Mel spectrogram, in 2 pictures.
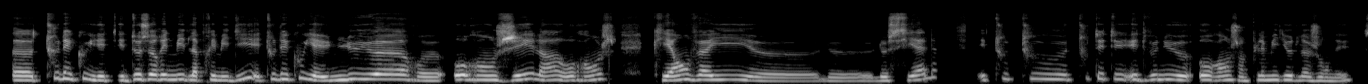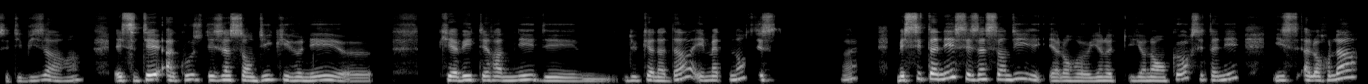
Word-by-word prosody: heu, 195 -1 +5
tout 290 - -3
d'un 260 -2 +2
coup, 255 +4 -5
il 205 -4 +1
était 190 0 0
14:30 230 +2 +3
de 210 - -5
l'après-midi 195 - 0
et 380 - -1
tout 245 - -6
d'un 245 +1 +1
coup, 275 +6 -6
il 240 - -1
y - - +7
a - - +5
une 185 +3 +4
lueur, 235 -4 +3
heu, 175 -1 -1
orangée 210 0 +6
là, 205 -2 -2
orange, 195 +6 -3 0.4
qui 195 0 +3
a 195 - +4
envahi, 215 -2 0
heu, 155 -2 -6
le 155 -1 -9
le 175 +2 -2
ciel 200 - -1 0.5
et 200 - -7
tout 250 -4 -11
tout 245 -3 -5
tout 265 - -16
était 235 -3 -6
est - - -1
devenu, 220 +3 -3
heu, 195 -1 +4
orange 205 -1 0
en 175 - -4
plein 205 +3 -3
milieu 205 0 +1
de 185 - -9
la 185 - -3
journée. 165 +2 -6
C'était 155 0 -9
bizarre, 170 +1 -6
hein 190 +5 -8 0.3
et 175 - +2
c'était 180 +6 +7
à 205 -3 +1
cause 210 +3 -3
des 200 +1 +1
incendies 200 -1 +1
qui 205 -3 -3
venaient, 180 +2 0
heu, 150 -1 -7 0.7
qui 195 - +3
avaient 190 +2 +4
été 205 -1 -2
ramenés 190 +3 -1
des, 170 -4 -2
hem, 80 - -9 0.2
du 175 +1 -5
Canada, 190 - -1
et - - -3
maintenant 200 +7 -3
c'est - - -1
c 200 -1 -3 0.7
ouais. 235 +7 -9 0.4
Mais 190 - +5
cette 240 +6 +2
année, 255 +7 +6
ces 230 -11 +1
incendies 235 -1 0
et 170 - -4
alors, 170 0 -3
heu, 155 -1 -3
il - - -5
y - - 0
en - - -1
a - - 0 0.2
il 170 - -8
y 175 - -3
en 170 - -2
a - - +1
encore 200 - -2
cette 210 -3 -6
année, 220 +10 -3 0.3
ils 190 - -3
s 190 - -4
alors 190 0 -1
là, 295 +9 +1
200 Hz, 200 wpm, -23 LUFS, 180-225 Hz, 0.7 s, y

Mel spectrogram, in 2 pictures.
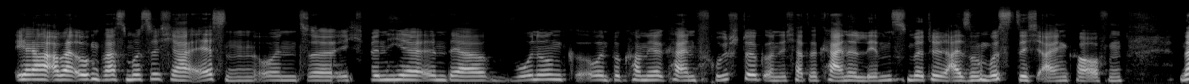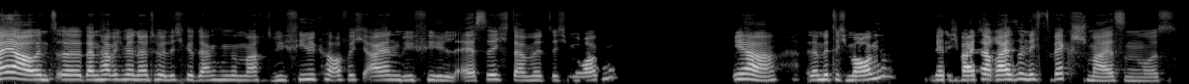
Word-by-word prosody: Ja, 230 0 +4
aber 215 -1 +3
irgendwas 220 0 0
muss 225 +1 -2
ich 245 0 -6
ja 200 -3 +1
essen. 185 -5 -5
Und, 190 -1 -9
äh, 185 0 -2
ich 185 +1 -11
bin 205 0 -2
hier 210 -1 +1
in 205 -1 -4
der 190 -2 -1 0.2
Wohnung 220 +5 -3
und 205 -2 -7
bekomme 200 0 -4
hier 200 -1 -1
kein 190 +1 -2
Frühstück 220 +4 -3
und 175 - -6
ich 175 0 -12
hatte 180 +1 -5
keine 180 +1 +1
Lebensmittel, 200 +3 -3
also, 180 +2 -1
musste 205 0 -1
ich 190 -1 -2
einkaufen. 170 0 -4 0.5
Na 230 +4 +6
ja, 250 -6 +10
und, 220 +1 -1
äh, 220 -1 +2
dann 215 0 +2
habe 225 0 +2
ich 225 - -5
mir 225 0 +1
natürlich 215 -2 -2
Gedanken 205 0 -3
gemacht: 195 -2 -5
„Wie 200 0 -6
viel 230 +4 -3
kaufe 215 -1 -3
ich 220 - -9
ein, 205 +1 0
wie 200 0 -6
viel 195 -4 -5
esse 185 +4 -3
ich, 215 -2 -2
damit 195 0 -3
ich 195 -1 -9
morgen“ 205 - -3 1.2
Ja, 225 -4 +5 0.3
damit 215 +2 +1
ich 215 -4 -6
morgen, 210 +8 +4 0.4
wenn 210 -1 -2
ich 195 -1 -11
weiterreise, 225 +3 +7
nichts 230 0 -2
wegschmeißen 185 -8 -2
muss. 170 0 -11
205 Hz, 155 wpm, -22 LUFS, 190-220 Hz, 1.2 s, ja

